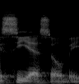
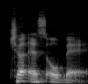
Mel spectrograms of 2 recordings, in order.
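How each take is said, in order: First: The letters are said with English letter names. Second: The letters are said with Czech letter names. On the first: "but we would say" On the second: "That's how I pronounce it in Czech"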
